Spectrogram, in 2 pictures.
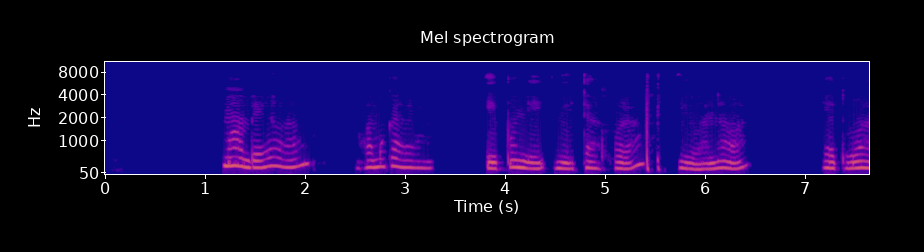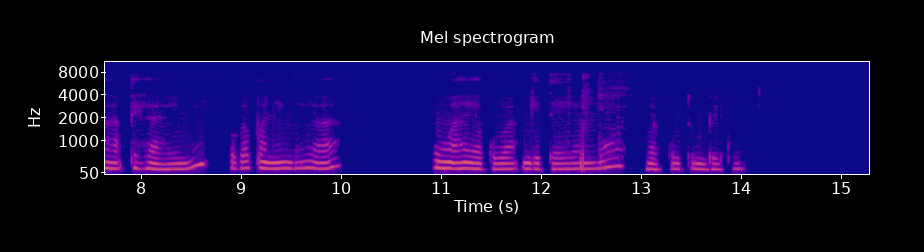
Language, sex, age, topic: Oshiwambo, female, 25-35, finance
